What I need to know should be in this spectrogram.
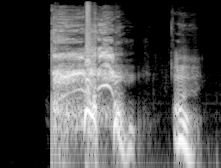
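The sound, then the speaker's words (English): A person with a cold gives two harsh, loud coughs, or throat clears: first a longer rasping burst, then a short, sharp one after a brief pause. “Still battling that cough and cold, but doing a whole lot better.”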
